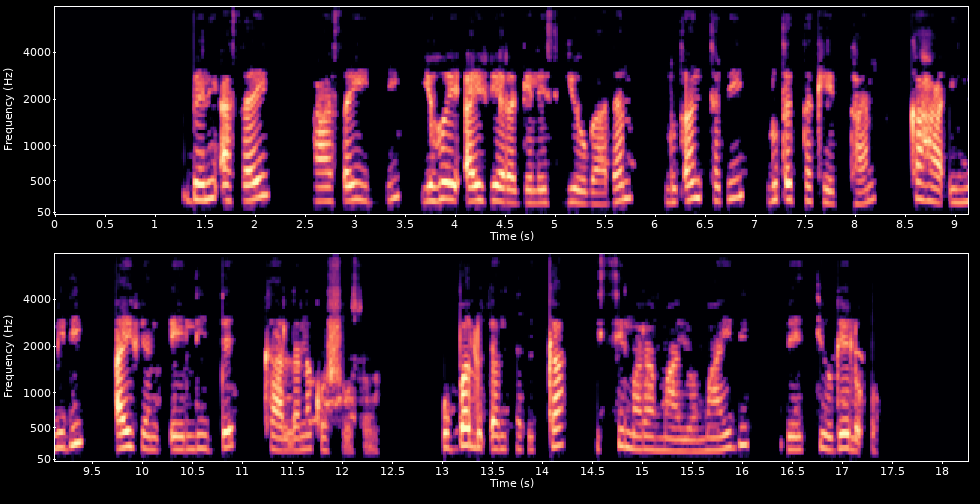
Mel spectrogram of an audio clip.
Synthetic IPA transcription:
bɛnɪʔɐsɐj | haːsɐjiːd̪ːɪ | jɔɦɔjʔɐjfɪjɐɾɐɡɛle̞ːsɡɪjo̞ːɡaːd̪ɐn | lʊt̪ʼɐnt͡ʃːɐt̪ɪ | lʊt̪ʼɛt̪ːɐke̞ːt̪ːaːn | kɐɦaːʔɪmːɪd̪ɪ | ɐjfɪjɐnt̪ʼe̞ːlːiːd̪ːɛ | kʰaːlːɐnɐkɔʃːo̞̰ːsɔ̰nɐ | ʔʊbːɐlʊt͡ʃʼɐnt͡ʃːɐt̪ɪkːɐ | ɪsːɪmɐɾɐmaːjɔmaːjɪd̪ɪ | be̞ːt̪ːɪjoːɡe̞ːlɔʔɔ

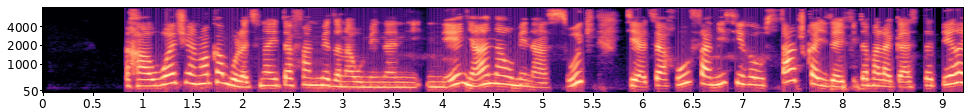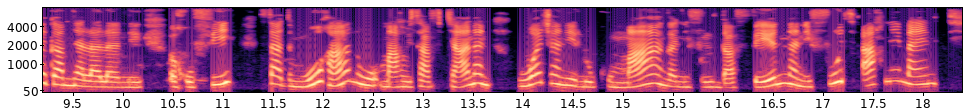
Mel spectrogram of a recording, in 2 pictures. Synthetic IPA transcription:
rauaʈ͡ʂianokambulət͡sinaɦit̪əfanumed͡zanaumenanineɲanaumenanzukʲi̥d̪̥eat͡sahufamisirewsaʈ͡ʂu̥kaizajvit̪əmalaɡasi̥t̪at̪eɾakaminialalənirufi | sad̪imuɾanumaɾusafi̥kanani̥ | uaʈ͡ʂənilukumaŋɡəniv̥ulund̪avenunənifut͡si̥aɾinimajni̥ki̥

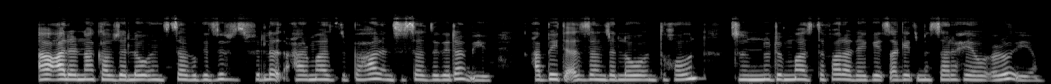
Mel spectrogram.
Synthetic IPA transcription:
ʔaβʕalɐnakʰaβzɐlːɐwoɨnsɨ̥saβɨɡɨzɨβzɨfɨlːɐt̪ʼħaɾmazzɨbːaɦalɨnsɨsat̪zɐɡɐd̪amɨjːu | ʕaβet̪ʰaʔɨzanzɐlːɐwo̞ɨnt̪ʰɨxɐwʊn | sɨnːud̪ɨmːazɨt̪ʰɐfɐlalɐjɛɡet͡sʼaɡe̞t̪ʼmɐsaɾɨħjɛwʕɨluɨjːo̞m

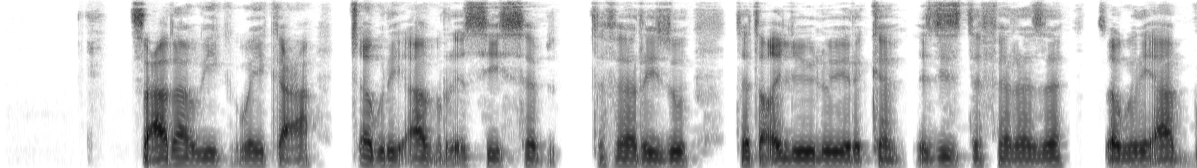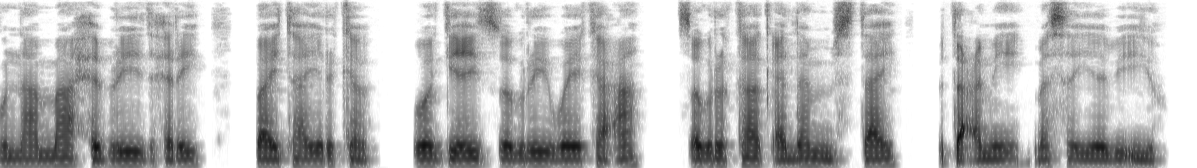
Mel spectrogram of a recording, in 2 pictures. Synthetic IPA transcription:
sʼɐʕad̪awiɡwɔjkʰɐʕa | t͡ʃʼɐɡɾiʔaβɾɨ̰ʔsisɐβ | t̪ʰɐfɐɾizut̪ʰɐt̪ʼɐ̰χʼililujɪɾɨkʰːɐβʔɨzizɨt̪ʰɐfɐɾɐzɐ | t͡sʼɐɡɾiʔaβbunamːaħɨβɾid̪ɨħɾi | bajt̪ʰajɪɾɨkʰːɐβ | wɔɡʕit͡sʼɐɡɾiwɔjkʰɐʕa | t͡sʼɐɡɾɨkʰakʼɐlɐmːɨst̪ʰaj | b̥ɨt̪ʼa̰ʕmimɐsɐjːɐβiʔɨjːu

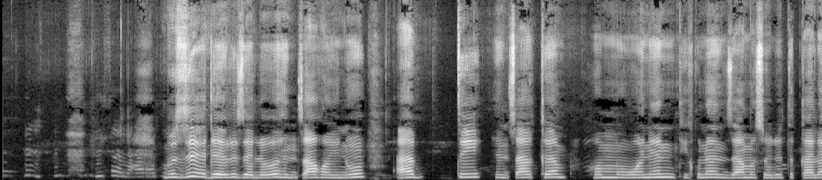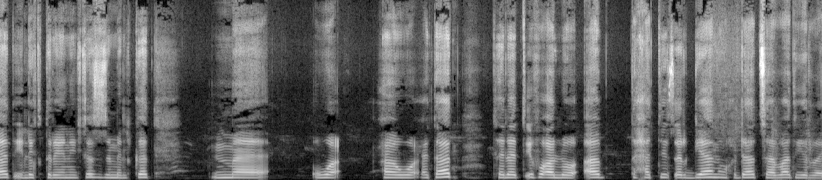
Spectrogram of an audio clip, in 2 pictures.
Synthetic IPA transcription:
bɨzuħd̪ɐβɾizɐlːɐwohɨnt͡sʼako̞jnuʔaβ | t̪ʰihɨnt͡sʼakʰɐm | homːɐwonɨnt̪ʰikunonzɨamɐsɐlut̪ʰɨkʰːalat̪elekt̪ɾonikɨszɨmɨlkʰɐt̪ | mɐ | w | ʕawɐʕt̪ʰat̪ʰː | ɐlɐt̪ʼifualːɐwoʔaβ | t̪ʰɐħat̪ʰːit͡sʼɨɾɡijanwʊħd̪at̪sɐβat̪jɪrːaju

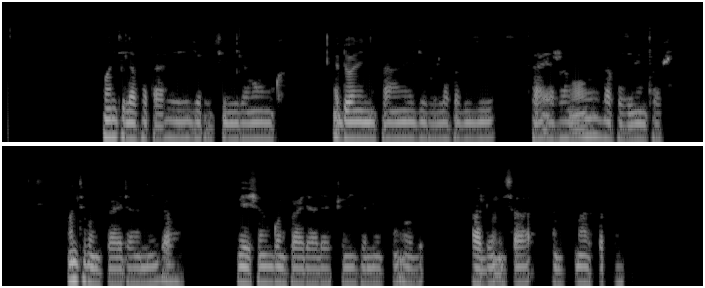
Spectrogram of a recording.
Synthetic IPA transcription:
wɐnt̪ɪlɐfɐt̪aːʔeːd͡ʒɪɾʊsɪbiːlɐmomʊkɐ̥ | ɛ̰d̪o̞ːnɪnːɪkaːʔɐmeːd͡ʒɪɾʊlɐfɐbɪjːeː | t̪ʰaːʔḛrːɐmɐ̰ʔuːlɐfɐs̬ɪmɪnt̪ʰɔrːɐ̥ | wɐnt̪ɪkʊnfaːʔɪd̪aːniːkʼɐ̰bɐ | meːʃaŋkʊnfaːjɪd̪aːleːɐkːɐmiːkɛnːuːkːʊnɔl | aluːnɪsaː | ɐnmaːlfɐt̪ːɐntɪ

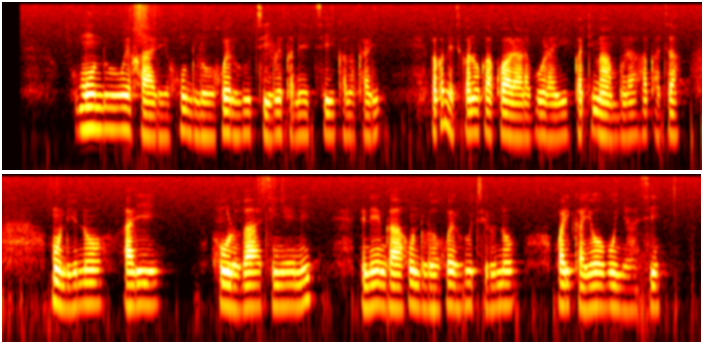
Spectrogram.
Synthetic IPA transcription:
umuːnduwe̞xalexuːndulo̞xwe̞lulut͡silwe̞kame̞t͡sikamakʰali | kakame̞t͡si̥kanokakwaːlalaβulajikatimaːmbulaxakat͡sa | umuːndujuno̞ | ali | xuloβat͡siɲeni | neneːŋɡaxuːndulo̞xwe̞lulut͡siluno̞ | walikajo̞βuɲaːt͡si

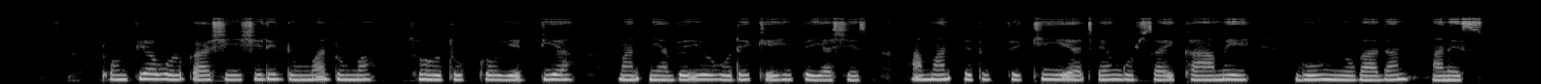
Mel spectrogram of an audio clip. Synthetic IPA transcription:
t̪ʼɔmpːɪjɐwɔlkʼːaːʃiːʃɪd̪ɪd̪ʊmːɐd̪ʊmːɐ | sɔhɔt̪ʊkʰːɔjɛd̪ːɪja | mɐnʔɪjabɛʔɪjɔwɔd̪ɛkʰe̞ːhɪpːɛjɐʃeːs | hɐmɐnʔɛt̪ʊpːɛkʰɪjɪjat͡ʃʼɛŋɡʊɾsɐjkʰaːmeː | ɡuːmːɪjoɡaːd̪ɐnhɐnes

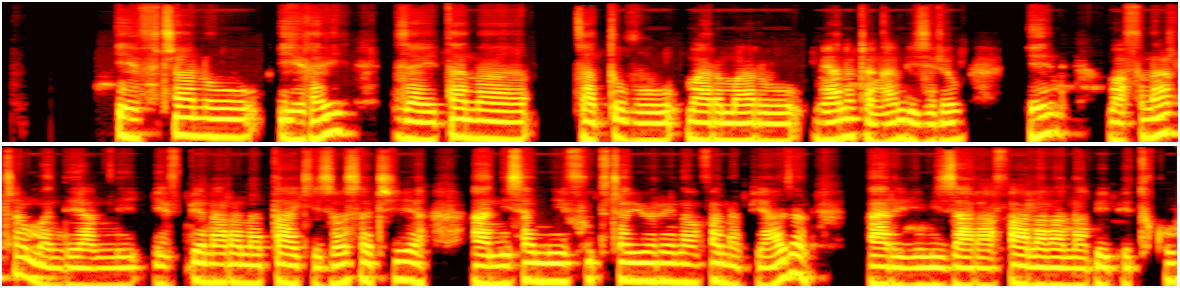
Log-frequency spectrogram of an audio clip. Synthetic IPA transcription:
efi̥ʈ͡ʂanuiɾajzat̪anə | d͡zat̪uvumaɾumaɾumianaʈ͡ʂaŋambiziɾew | ini̥mafinaɾiʈ͡ʂəmand̪eaminiefi̥penaɾanət̪akizosaʈ͡ʂiaanisanifut̪u̥ʈ͡ʂəiɾenəfanabiazanə | aɾimizaɾəfaːlalanəbebet̪u̥ku

